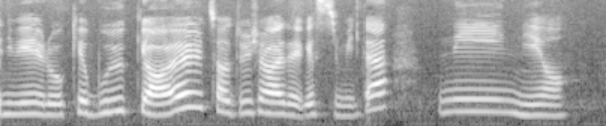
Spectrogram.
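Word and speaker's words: niño: 니뇨, 니뇨, 에스파냐, 에스파냐. 그래서 얘는 아이유를 만났을 때 냐냐 니뇨뇨 가 되는 발음이죠.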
